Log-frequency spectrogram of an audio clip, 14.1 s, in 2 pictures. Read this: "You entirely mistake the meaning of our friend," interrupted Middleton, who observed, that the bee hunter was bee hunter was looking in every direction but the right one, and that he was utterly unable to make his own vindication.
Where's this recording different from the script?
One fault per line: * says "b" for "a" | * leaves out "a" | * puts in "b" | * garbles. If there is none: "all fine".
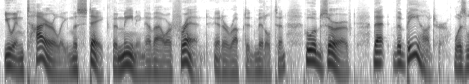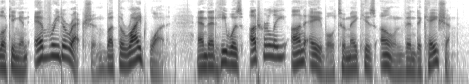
* leaves out "bee hunter was"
